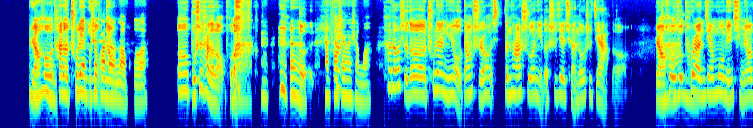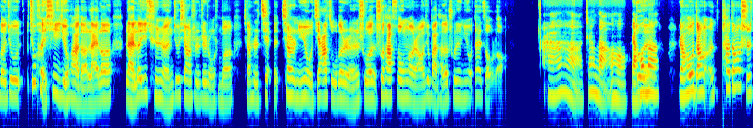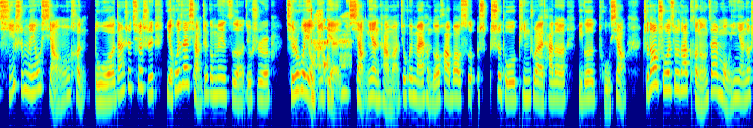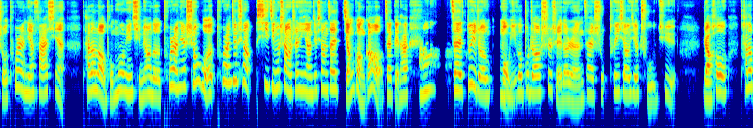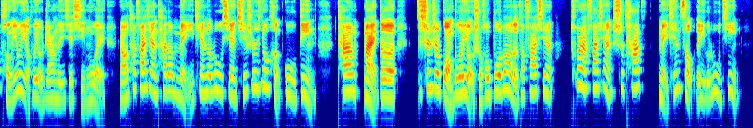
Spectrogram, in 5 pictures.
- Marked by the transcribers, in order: chuckle; laughing while speaking: "老婆。对"; tapping; laugh
- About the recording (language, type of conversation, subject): Chinese, podcast, 你最喜欢的一部电影是哪一部？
